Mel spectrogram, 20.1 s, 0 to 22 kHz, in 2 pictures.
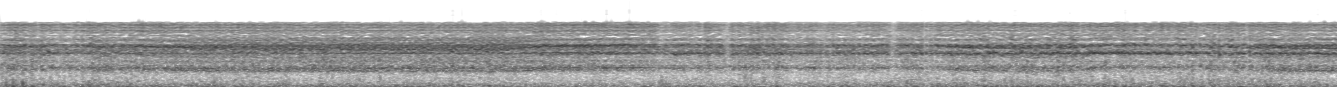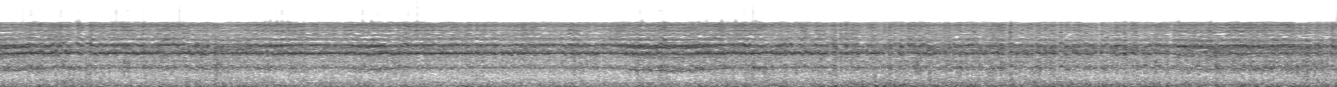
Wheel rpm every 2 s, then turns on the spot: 220, 210, 230, 220, 220, 230, 230, 220, 230, 230.
none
